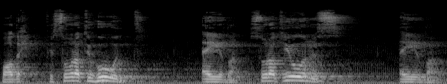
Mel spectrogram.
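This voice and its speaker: A man's voice: medium pitch, lively intonation, fairly quick, dark tone. A man giving a religious lesson to students in a lecture room, often checking whether they follow and stressing points emphatically. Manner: keeps asking if students follow, rises emphatically. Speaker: religious teacher. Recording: echoey room.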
